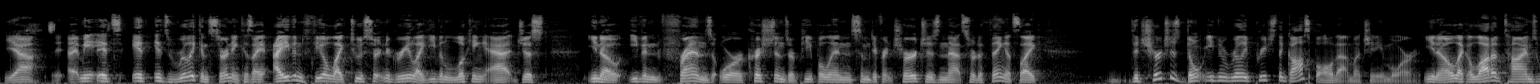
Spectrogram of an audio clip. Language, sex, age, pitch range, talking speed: English, male, 30-49, 105-130 Hz, 240 wpm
